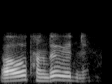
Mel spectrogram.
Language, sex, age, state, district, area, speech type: Bodo, male, 45-60, Assam, Udalguri, urban, conversation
